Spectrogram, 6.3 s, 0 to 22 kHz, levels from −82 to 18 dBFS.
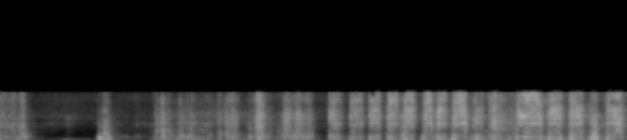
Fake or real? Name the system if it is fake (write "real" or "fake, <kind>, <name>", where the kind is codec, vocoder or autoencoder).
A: fake, vocoder, Vocos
